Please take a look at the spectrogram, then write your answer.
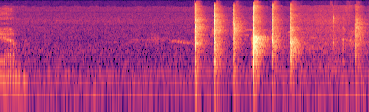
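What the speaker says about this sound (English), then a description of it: "Applause to me, applause to me." Several quick hand claps in a short burst, sharp and close, after a quiet stretch with a faint voice at the start.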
